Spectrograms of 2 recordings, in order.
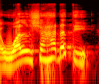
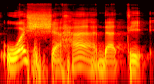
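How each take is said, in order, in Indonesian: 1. Bunyi l terdengar sebelum sh. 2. Bunyi l menyatu sepenuhnya ke dalam sh. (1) "Tidak dibaca wal syahadati" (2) "tapi wasyahadati ya. Diidgomkan langsung ke sya"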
